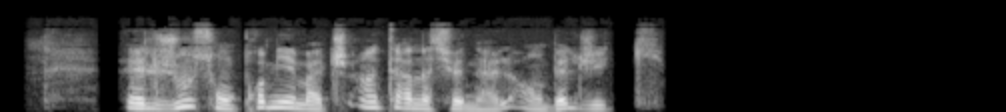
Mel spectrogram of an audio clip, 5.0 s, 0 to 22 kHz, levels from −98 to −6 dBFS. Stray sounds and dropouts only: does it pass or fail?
pass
